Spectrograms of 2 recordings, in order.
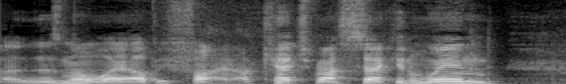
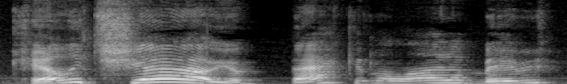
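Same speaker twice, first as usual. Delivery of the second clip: excited welcome; 7 semitones higher than usual. Acted. Welcoming player back to lineup.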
